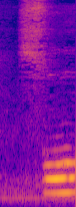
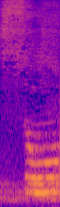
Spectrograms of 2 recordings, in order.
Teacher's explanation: دانتوں کو کلوز کر کے آواز کو پورا ادا کریں گے. سو، یہیں سے آواز باریک ہوگی.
